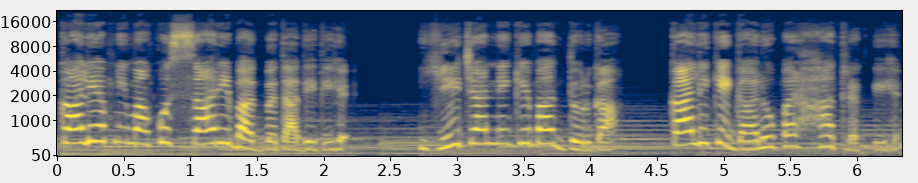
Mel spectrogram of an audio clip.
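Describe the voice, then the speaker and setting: A woman giving scripted storybook narration as the narrator of an animated tale. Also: high voice, normal speed, faint music behind.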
